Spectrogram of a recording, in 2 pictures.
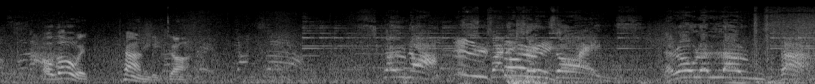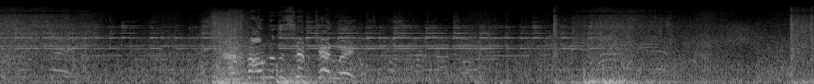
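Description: Waves crash and spray against a ship's hull.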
